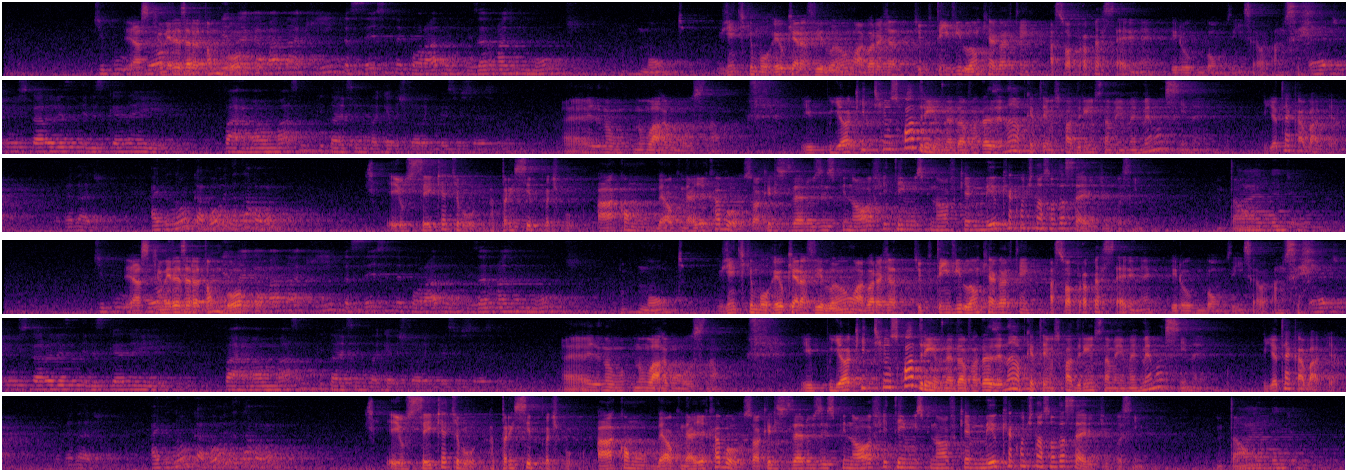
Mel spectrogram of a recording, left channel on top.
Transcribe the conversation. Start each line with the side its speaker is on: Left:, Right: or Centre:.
Left: Tipo,
Right: As
Left: The
Right: primeiras
Left: Walking Dead
Right: eram tão
Left: podia
Right: boas,
Left: ter acabado
Right: pô.
Left: na quinta, sexta temporada, fizeram mais um monte.
Right: Um monte. Gente que morreu, que era vilão, agora já, tipo, tem vilão que agora tem a sua própria série, né? Virou bonzinho, sei lá, <laughs> não sei.
Left: É, tipo, os caras, eles, eles querem farmar o máximo que dá em cima daquela história que fez sucesso, né?
Right: É, eles não, não largam o osso, não. E pior que tinha os quadrinhos, né? Dava pra dizer, não, porque tem os quadrinhos também, mas mesmo assim, né? Podia ter acabado
Left: Não,
Right: já.
Left: é não, é verdade. Ainda não acabou? Ainda tá rolando?
Right: Eu sei que é, tipo, a principal, tipo, a como The Walking Dead acabou, só que eles fizeram os spin-off e tem um spin-off que é meio que a continuação da série, tipo assim. Então,
Left: Ah, entendi.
